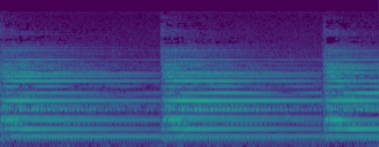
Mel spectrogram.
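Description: A large church bell tolls slowly, three strong strikes about a second and a half apart, each leaving a rich, humming resonance that rings on until the next stroke. No voices.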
